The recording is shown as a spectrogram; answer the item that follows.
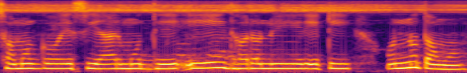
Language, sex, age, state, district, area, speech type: Bengali, female, 60+, West Bengal, Paschim Medinipur, rural, read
